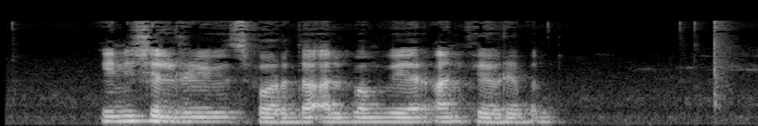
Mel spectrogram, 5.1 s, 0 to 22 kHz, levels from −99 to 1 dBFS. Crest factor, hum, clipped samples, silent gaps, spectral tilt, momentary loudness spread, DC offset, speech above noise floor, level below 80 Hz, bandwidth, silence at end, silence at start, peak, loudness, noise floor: 22 dB; none; under 0.1%; none; -5.5 dB/octave; 19 LU; under 0.1%; 39 dB; -60 dBFS; 11.5 kHz; 0.25 s; 0.7 s; -2 dBFS; -23 LUFS; -62 dBFS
